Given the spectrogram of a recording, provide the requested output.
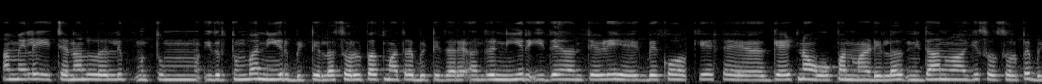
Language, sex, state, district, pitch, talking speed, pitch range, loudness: Kannada, female, Karnataka, Shimoga, 220 Hz, 165 wpm, 215-230 Hz, -21 LUFS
